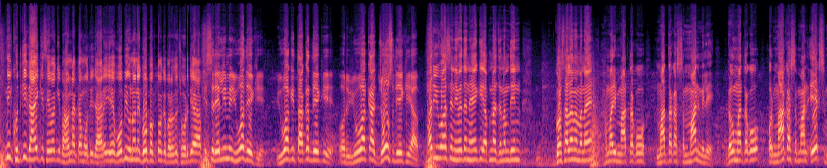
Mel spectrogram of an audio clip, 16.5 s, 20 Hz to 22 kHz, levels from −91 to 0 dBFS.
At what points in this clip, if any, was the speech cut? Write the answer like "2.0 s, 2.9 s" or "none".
4.1 s, 8.5 s, 12.0 s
